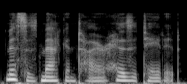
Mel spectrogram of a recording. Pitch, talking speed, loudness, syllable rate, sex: 170 Hz, 95 wpm, -19 LUFS, 5.0 syllables/s, female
